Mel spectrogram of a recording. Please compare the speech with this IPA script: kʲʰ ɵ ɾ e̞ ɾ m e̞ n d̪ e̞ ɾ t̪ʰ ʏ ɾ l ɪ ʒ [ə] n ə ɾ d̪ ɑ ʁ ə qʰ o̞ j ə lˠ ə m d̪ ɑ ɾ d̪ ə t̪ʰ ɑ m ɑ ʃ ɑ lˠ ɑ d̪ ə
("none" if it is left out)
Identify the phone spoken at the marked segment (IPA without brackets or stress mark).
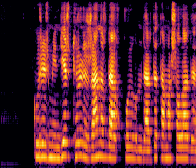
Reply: ɑ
